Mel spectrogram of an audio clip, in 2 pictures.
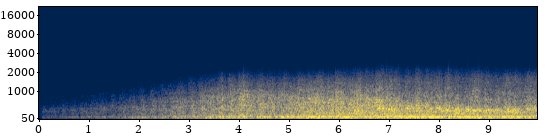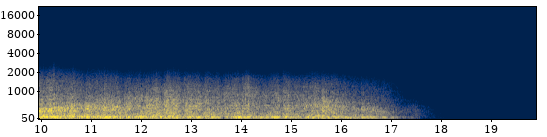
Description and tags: digging a blackhole
Fx_Soundscapes from manipulating samples(recording with my Zoom H2)
fx, lfe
